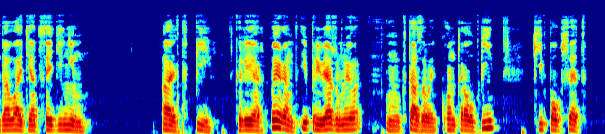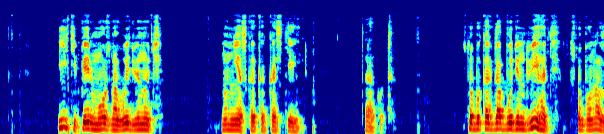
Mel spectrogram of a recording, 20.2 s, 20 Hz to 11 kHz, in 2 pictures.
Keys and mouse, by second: 2.9 alt+p, 5.6 click, 7.9 ctrl+p, 10.3 click, 11.3 e, 13.5 e, 14.9 click, 15.1 e, 17.1 click, 19.3 middle click.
